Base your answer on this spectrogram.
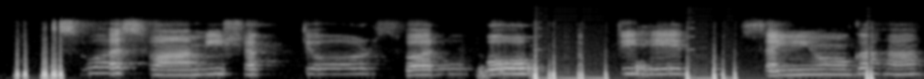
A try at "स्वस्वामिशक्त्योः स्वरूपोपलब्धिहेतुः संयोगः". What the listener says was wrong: आपको हर वर्ड पे रुकना पड़ेगा। देखो तीनों के पीछे विसर्ग लगा हुआ है। स्वस्वामी शक्त्योः स्वरूपोपलब्धि हेतु संयोगः।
